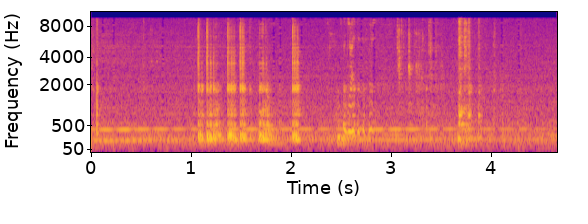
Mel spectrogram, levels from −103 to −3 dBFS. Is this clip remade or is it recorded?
recorded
